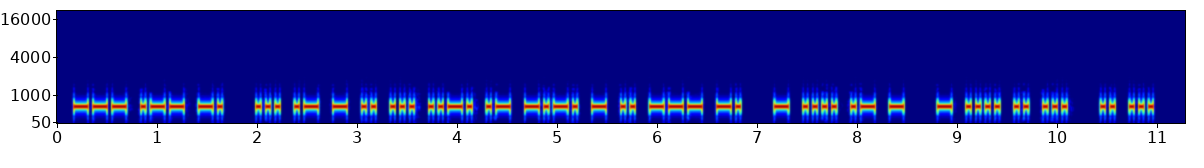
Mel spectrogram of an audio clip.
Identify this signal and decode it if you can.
Morse code, heard as a keyed tone, about 25 wpm, 600 Hz. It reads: OWN SATISFACTION THAT THIS IS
